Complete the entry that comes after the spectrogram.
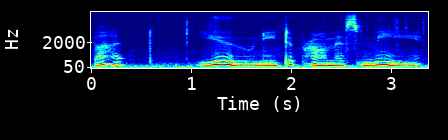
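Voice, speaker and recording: A woman playing a gentle, protective, motherly vampire in a whispered ASMR roleplay, speaking softly and soothingly in a breathy voice close to the mic. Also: lowish voice, lively intonation, exaggerated voice. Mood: earnest, gentle. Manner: soft, slow, cooing, soothing.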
